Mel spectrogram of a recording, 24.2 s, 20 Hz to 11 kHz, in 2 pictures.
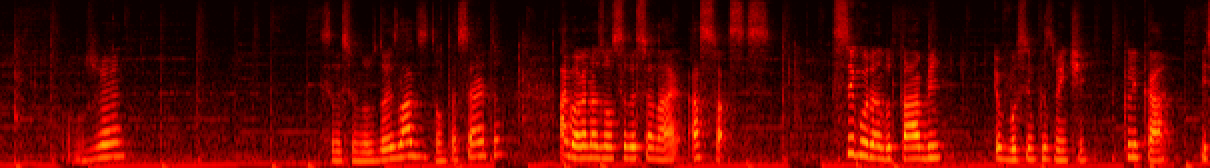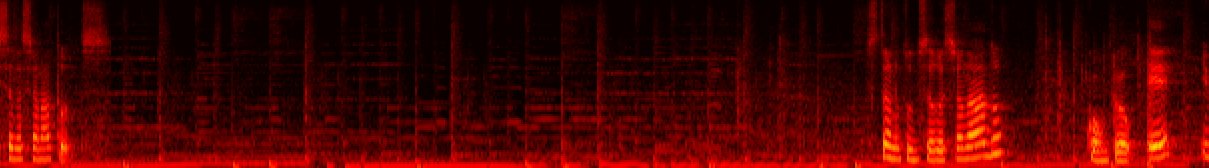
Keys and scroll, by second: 4.0 space, 15.3 Tab, 17.1 Tab, 19.0 Tab, 22.1 Tab, 23.0 e.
